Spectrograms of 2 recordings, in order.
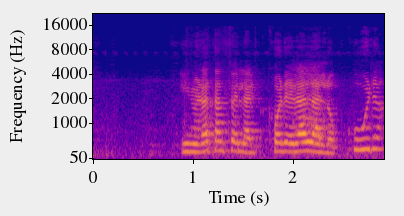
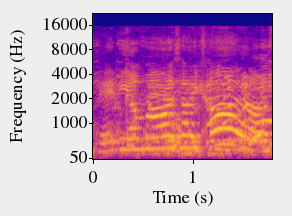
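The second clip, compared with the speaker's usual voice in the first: loud slow punchline; 5 semitones higher, 15 dB louder, slower than usual. Real, not acted. Punchline of funny story.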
